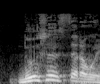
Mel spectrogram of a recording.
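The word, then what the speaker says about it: nuisance: 나와 있죠 성가심이나 불쾌감 누슨스라고 읽어요 누슨스 혐오감 평가심 귀찮은 보통 귀찮은 거.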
